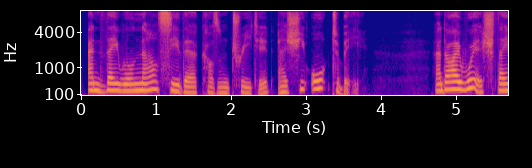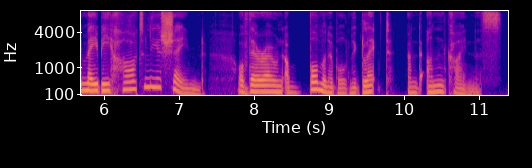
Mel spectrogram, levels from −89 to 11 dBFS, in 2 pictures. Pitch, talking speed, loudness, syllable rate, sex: 170 Hz, 145 wpm, -20 LUFS, 4.4 syllables/s, female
